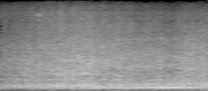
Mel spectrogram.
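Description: Slow street traffic at a street corner in Bangladesh rumbles steadily as vehicles inch by with horns and bells sounding, a low engine drone and dense road noise filling the scene at an even, moderately loud level, with no talking.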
